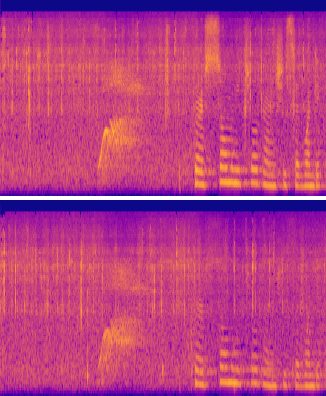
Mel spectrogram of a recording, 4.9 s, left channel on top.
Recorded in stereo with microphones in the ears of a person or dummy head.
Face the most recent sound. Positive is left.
turn(degrees=40)  # may be behind; listen again after turning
